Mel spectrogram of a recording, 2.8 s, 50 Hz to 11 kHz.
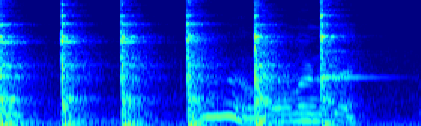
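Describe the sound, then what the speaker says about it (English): Six sharp metallic hammer blows at an even pace, close and loud, knocking a rear suspension part off an MK7 Golf R during a tubular rear-end install. "Hammer it off."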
